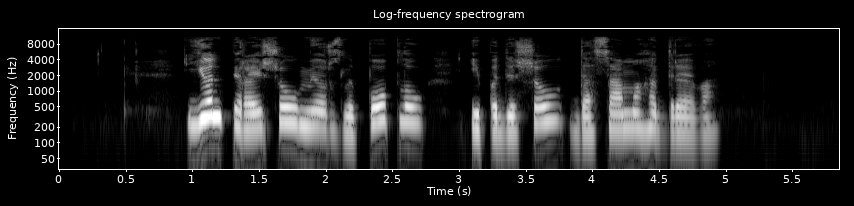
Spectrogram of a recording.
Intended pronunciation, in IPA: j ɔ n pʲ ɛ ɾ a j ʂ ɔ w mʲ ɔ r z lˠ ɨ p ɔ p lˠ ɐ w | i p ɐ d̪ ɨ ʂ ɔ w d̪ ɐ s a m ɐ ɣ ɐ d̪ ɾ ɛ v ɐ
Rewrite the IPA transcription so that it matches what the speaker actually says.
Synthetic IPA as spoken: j ɔ n pʲ ɛ ɾ a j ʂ ɔ w mʲ ɔ r z lˠ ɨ p ɔ p lˠ ɐ w | i p ɐ d̪ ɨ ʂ ɔ w d̪ ɐ s a m ɐ ɣ ɐ d̪ ɾ ɛ v ɐ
